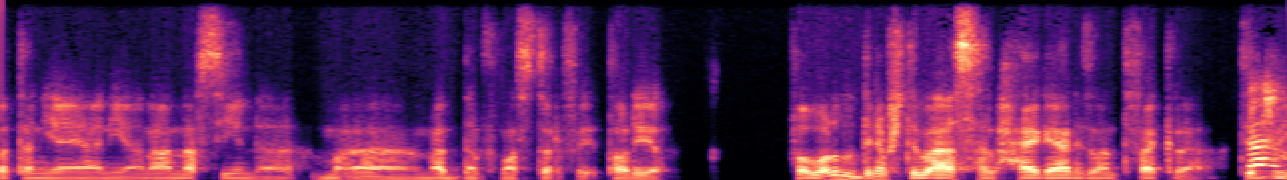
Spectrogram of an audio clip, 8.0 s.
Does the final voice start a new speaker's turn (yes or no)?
yes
